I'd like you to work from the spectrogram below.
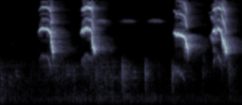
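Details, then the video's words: Long-tailed shrike in full song, used as a lure for stressed shrikes: raspy downward-sweeping notes, two close together, a pause with faint low ticks, then two more. "BURUNG CENDET GACOR PALING AMPUH UNTUK PANCINGAN CENDET STRES"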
